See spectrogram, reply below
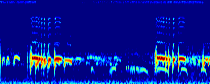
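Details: Local zebra dove singing, used to prompt other doves to call; two loud rippling coo phrases about two and a half seconds apart, separated by soft drawn-out lower notes and a faint continuous low hum.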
